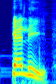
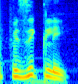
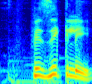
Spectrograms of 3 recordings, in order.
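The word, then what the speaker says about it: physically: जब आप इस वर्ड को प्रोनाउंस करते हैं तो यहां पर आपको ए साइलेंट रखना होता है और आप इसे पढ़ते हैं फिजिकली। सिर्फ फिजिकली ना कि कली।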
